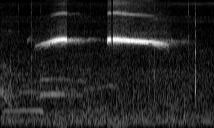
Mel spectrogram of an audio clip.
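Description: Referee's whistle blown twice: a short blast rising slightly in pitch about a second in, then a longer held blast from about two seconds in that tails off near the end.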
